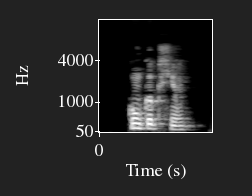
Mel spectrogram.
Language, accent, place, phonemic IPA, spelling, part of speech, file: French, France, Lyon, /kɔ̃.kɔk.sjɔ̃/, concoction, noun, LL-Q150 (fra)-concoction.wav
- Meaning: concoction (mixture)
